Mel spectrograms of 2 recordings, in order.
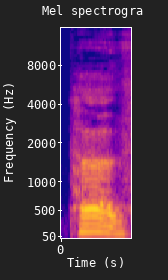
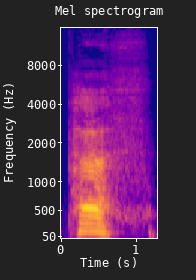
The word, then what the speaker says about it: Peorð: Peorð. Peorth.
